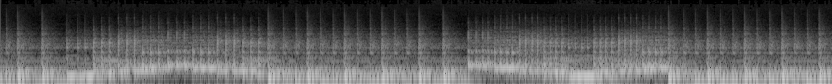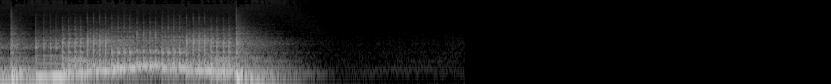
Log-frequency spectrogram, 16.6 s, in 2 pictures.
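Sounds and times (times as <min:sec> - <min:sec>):
fast marching bass drums warm-up: 0:00.0 - 0:11.3.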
